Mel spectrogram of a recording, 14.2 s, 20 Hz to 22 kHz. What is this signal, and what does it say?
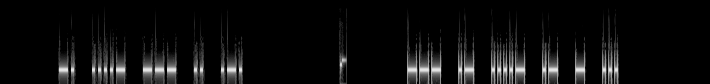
Morse code, heard as a keyed tone, about 20 wpm, spaced as for 14 wpm, 700 Hz. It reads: N4OIR OA4ATS
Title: 069 Lesson 12g - Letter d - Call Signs 20wpm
